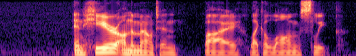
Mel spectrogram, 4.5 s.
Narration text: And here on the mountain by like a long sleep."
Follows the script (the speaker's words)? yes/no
yes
